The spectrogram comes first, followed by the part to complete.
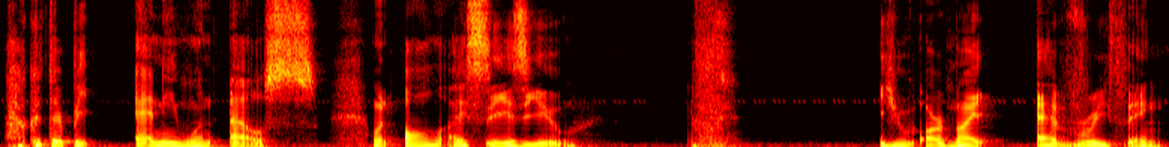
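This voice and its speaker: A man acting a lovelorn young heartbreaker in an intimate, emotional audio roleplay, speaking haltingly and rawly to a longtime friend. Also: medium pitch, big pitch swings, a little mellow, no room sound. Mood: desperate, heartbroken. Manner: halting, stammering, swearing, emotionally raw.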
